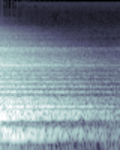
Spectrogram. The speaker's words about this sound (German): So, das war jetzt ein Echo. Hast gehört? Oh, mega gut.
